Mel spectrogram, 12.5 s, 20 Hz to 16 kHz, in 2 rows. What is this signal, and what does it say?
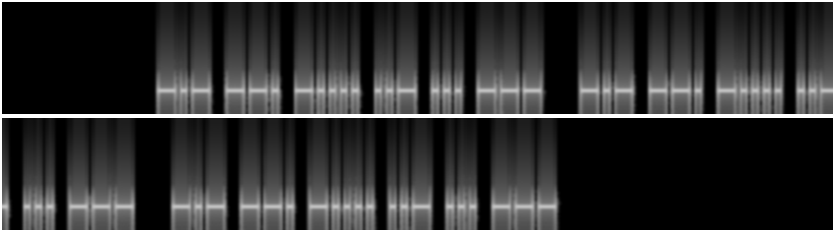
Morse code, heard as a keyed tone, about 28 wpm, 700 Hz. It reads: KG6USO KG6USO KG6USO
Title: USA Call Signs Repeated 3x 28wpm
